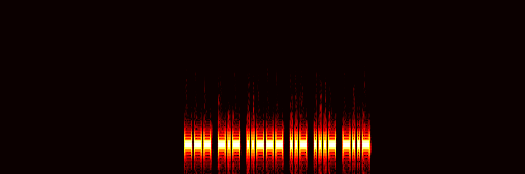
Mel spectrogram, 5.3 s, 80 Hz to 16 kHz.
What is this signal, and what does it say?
Morse code, heard as a keyed tone, about 51 wpm, 700 Hz. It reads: OK2UVX
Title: DXCC-100 Call Signs - 6 Characters - Repeated 3x - 50wpm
